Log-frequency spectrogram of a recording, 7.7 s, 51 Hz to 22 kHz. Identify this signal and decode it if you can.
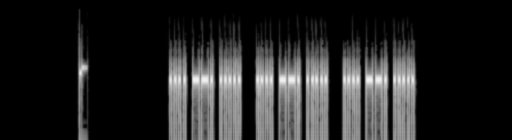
Morse code, heard as a keyed tone, about 34 wpm, 700 Hz. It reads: HG5 HG5 HG5
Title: Callsign Prefixes for Top 25 DXCC - Repeated 3x - 35wpm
